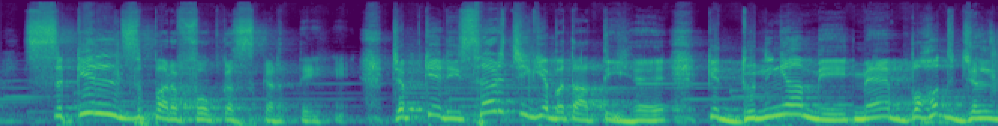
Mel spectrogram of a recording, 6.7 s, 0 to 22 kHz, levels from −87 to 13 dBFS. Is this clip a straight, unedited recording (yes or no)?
no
